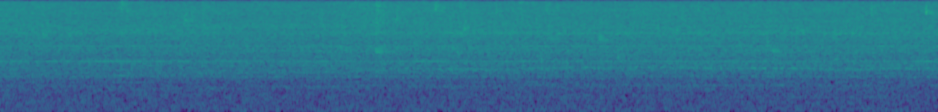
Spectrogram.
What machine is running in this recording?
pump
